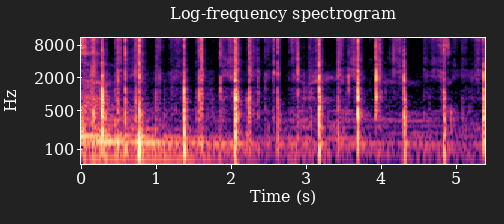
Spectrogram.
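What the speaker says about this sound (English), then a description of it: "Shuffled a few times, haven't got anything out." Tarot cards are shuffled by hand at close range, a run of crisp, irregular riffling snaps and taps repeating steadily across the whole stretch with no talking.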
